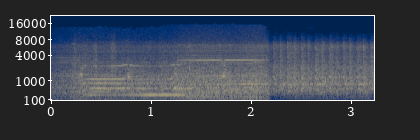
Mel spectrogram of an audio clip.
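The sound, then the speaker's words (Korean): A 3D printer running steadily at the West End public library in Washington, DC, its stepper motors whining in shifting tones over a constant mechanical hum, with the sound changing character partway through as the print head moves. “웨스트엔드 도서관에선 3차원 프린터나 재봉틀 등도 갖춰놓고 지역 주민들의 필요에 따라 마음껏 사용할 수 있는데요.”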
